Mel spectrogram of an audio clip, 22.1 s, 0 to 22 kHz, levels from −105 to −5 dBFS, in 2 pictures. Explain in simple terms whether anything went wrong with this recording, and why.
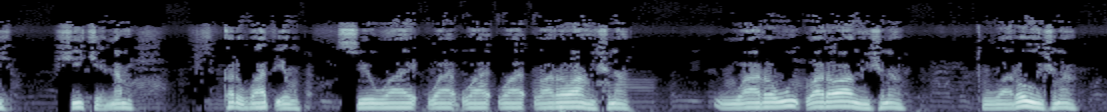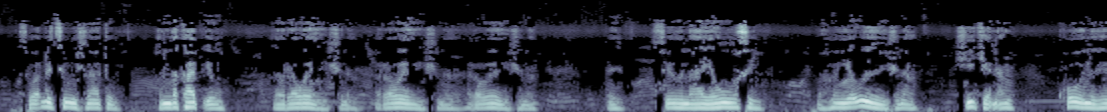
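The speech sounds watery and swirly all the way through, with chirpy s sounds. The likely cause is heavy MP3 compression, which drops quiet details to save data.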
